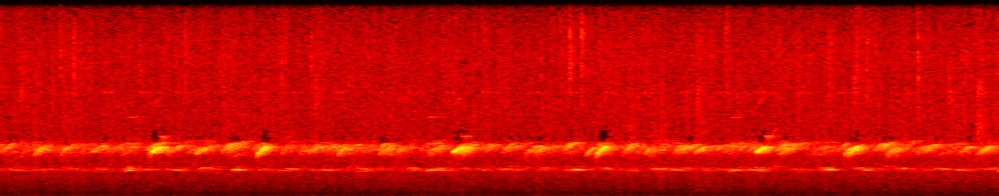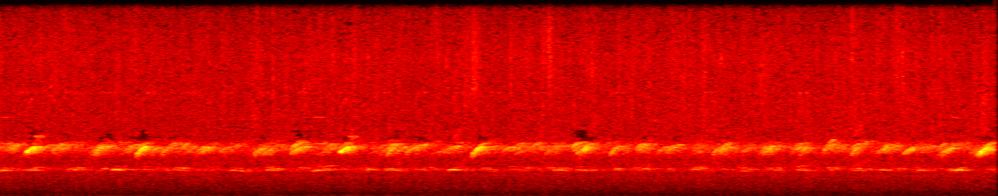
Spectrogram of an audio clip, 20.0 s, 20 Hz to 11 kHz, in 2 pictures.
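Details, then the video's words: Rainforest at Pahoa, Hawaii, October 2021, at night in rain: a sustained chorus of coqui frogs. Countless overlapping two-note calls, a steady lower tone paired with an upward-sliding higher note, over gentle rainfall. "Hawaii Rainforest Rain and Coqui Frogs Sounds"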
